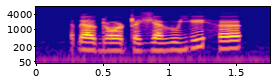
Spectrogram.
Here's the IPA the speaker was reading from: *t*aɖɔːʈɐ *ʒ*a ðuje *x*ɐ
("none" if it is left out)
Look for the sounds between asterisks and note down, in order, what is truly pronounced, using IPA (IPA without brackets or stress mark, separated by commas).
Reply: ɗ, ʒ, h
